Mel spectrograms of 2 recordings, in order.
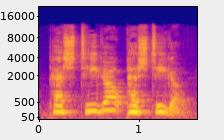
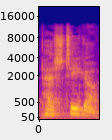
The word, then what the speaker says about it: Peshtigo: Peshtigo. Maybe that's it. Peshtigo.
